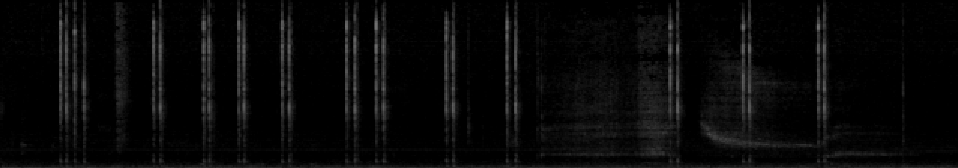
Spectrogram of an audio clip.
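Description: Faint, irregular clicks of a computer keyboard and mouse being worked, single sharp clicks every half second or so, thinning out after about seven seconds.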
